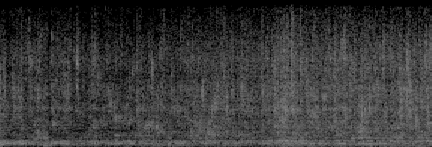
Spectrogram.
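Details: Soft, continuous hiss and trickle of running warm water: ear irrigation flushing the ear canal to remove wax, with the remaining water left to drain out.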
